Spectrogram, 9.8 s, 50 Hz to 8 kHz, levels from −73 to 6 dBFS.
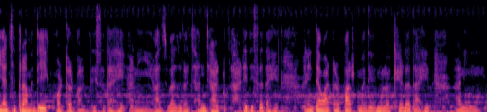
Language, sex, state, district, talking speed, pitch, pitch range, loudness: Marathi, female, Maharashtra, Sindhudurg, 135 wpm, 210 Hz, 205-220 Hz, -22 LUFS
